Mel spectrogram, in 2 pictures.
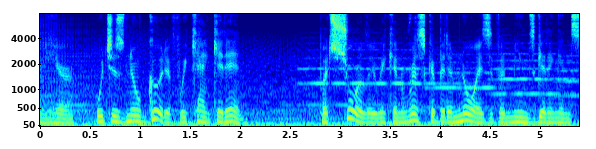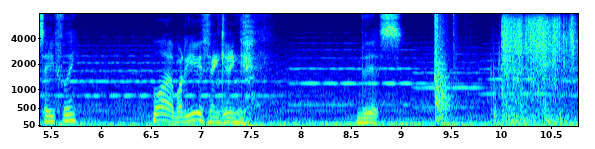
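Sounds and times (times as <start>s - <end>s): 
speech: 0.2s - 2.2s, 2.8s - 5.9s, 6.5s - 7.7s, 8.5s - 9.1s
debris rattling: 9.2s - 10.7s
wood splintering: 9.3s - 10.7s
wooden door smashed in with a shield: 9.3s - 10.7s.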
